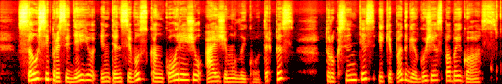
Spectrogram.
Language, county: Lithuanian, Vilnius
